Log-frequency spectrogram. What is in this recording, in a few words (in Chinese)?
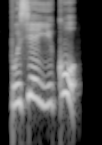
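"不屑一顾", Chinese; HSK6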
